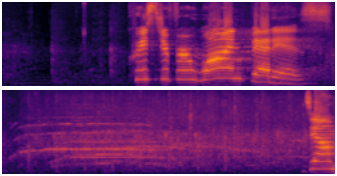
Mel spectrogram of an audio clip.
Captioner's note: audience applauding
